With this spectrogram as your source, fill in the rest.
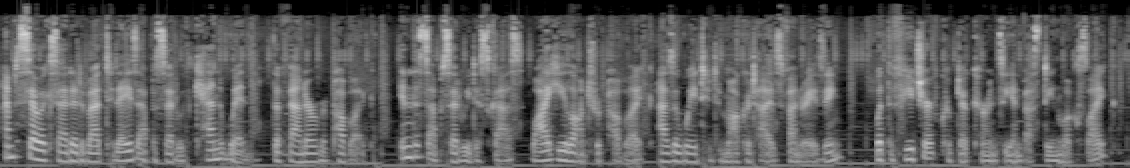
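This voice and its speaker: A woman's voice: lowish voice, vocal fry. A woman hosting an interview podcast, reading an upbeat scripted intro and then chatting with her guest. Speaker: podcast host.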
